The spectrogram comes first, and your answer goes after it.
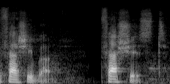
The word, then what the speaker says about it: ফ্যাসিবাদ: ফ্যাসিবাদ শব্দ, এটার আসল উচ্চারণ হচ্ছে ফ্যাসিবাদ, ফ্যাসিস্ট, কিন্তু আমরা এটাকে ফ্যাসি বলি কারণ দন্তস্ব দিয়ে বানান করার কারণে।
